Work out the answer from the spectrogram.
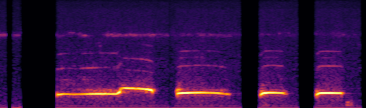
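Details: Mourning Dove in a Northern Virginia backyard gives low, hollow coos: a long note swelling upward, then three steady shorter coos about a second apart, over a faint high electronic hum. These doves start singing in early spring, sometimes even in winter.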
